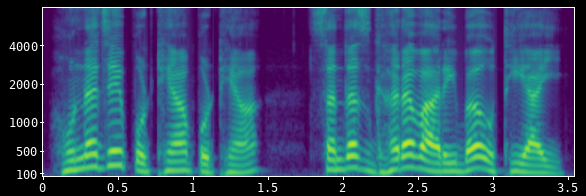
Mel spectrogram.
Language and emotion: Sindhi, neutral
